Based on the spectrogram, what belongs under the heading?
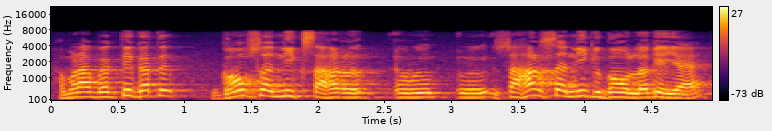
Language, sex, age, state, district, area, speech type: Maithili, male, 45-60, Bihar, Madhubani, rural, spontaneous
